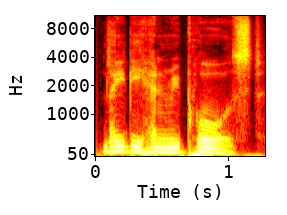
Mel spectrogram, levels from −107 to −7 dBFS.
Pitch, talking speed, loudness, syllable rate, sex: 100 Hz, 140 wpm, -15 LUFS, 5.2 syllables/s, male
